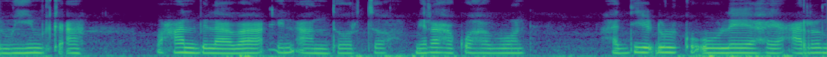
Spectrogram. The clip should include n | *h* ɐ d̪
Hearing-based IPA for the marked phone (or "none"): h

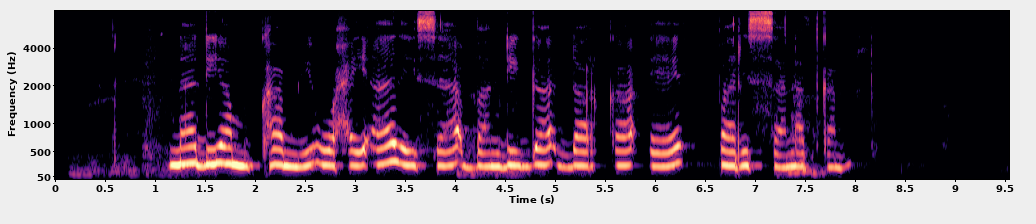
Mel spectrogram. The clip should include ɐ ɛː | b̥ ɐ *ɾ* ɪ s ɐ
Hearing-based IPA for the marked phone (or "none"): ɾ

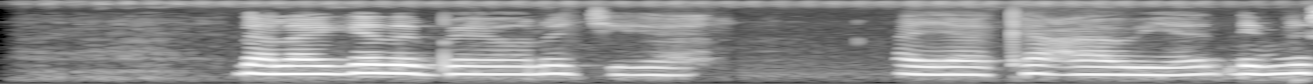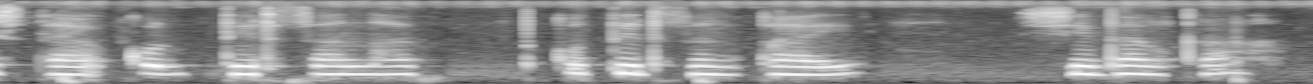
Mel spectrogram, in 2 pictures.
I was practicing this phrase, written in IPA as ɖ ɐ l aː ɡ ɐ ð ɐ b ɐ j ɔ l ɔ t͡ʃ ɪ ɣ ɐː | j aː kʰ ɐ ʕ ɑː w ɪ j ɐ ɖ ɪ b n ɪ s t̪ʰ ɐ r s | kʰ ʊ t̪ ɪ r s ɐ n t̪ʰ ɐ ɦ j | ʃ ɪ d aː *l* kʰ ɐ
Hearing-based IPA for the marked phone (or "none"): l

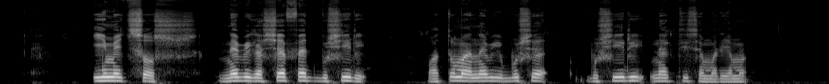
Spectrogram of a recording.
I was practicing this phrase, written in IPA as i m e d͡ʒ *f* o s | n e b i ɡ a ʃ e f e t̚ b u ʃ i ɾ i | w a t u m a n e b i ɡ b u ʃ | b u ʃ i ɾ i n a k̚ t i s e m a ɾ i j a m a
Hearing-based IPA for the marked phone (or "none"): s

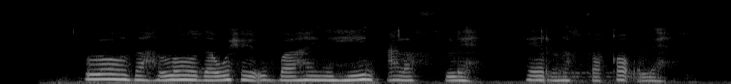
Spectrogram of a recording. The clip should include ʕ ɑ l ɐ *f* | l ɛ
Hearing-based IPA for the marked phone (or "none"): f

